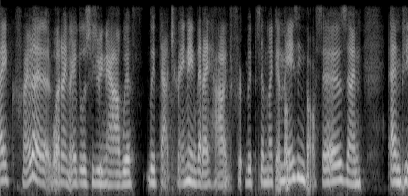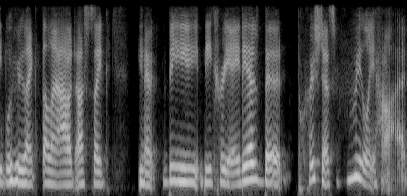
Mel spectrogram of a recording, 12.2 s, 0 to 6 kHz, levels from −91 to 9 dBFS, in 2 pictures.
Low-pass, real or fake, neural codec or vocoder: 5.4 kHz; fake; codec, 24 kHz, 1.5 kbps, HILCodec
